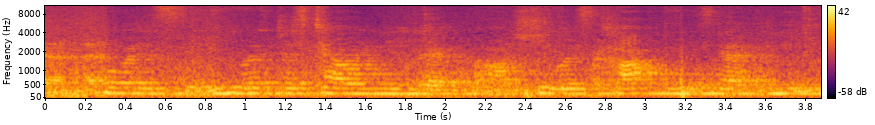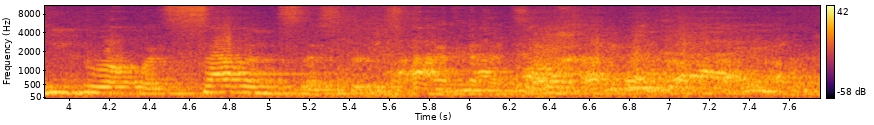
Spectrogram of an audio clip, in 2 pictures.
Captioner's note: laughing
